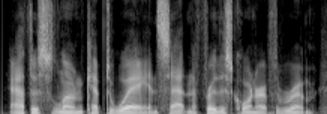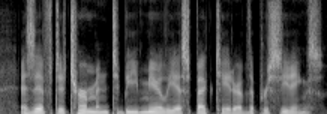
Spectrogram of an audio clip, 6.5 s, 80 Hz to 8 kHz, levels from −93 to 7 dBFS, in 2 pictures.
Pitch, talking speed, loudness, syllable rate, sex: 130 Hz, 220 wpm, -18 LUFS, 6.5 syllables/s, male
